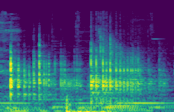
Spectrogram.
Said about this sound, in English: So everyone, roll a perception check.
